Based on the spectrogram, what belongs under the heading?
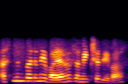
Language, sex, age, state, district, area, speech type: Sanskrit, female, 18-30, Kerala, Thrissur, urban, conversation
